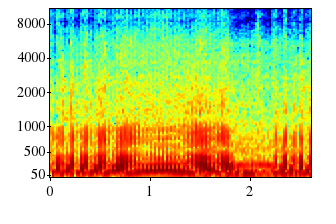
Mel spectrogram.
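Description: An old Harley motorcycle with loud pipes, ridden back and forth to work along the highway, rumbles steadily, its deep, throaty exhaust pulsing throughout; the engine note briefly drops and eases off near the end before picking back up. No voices.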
